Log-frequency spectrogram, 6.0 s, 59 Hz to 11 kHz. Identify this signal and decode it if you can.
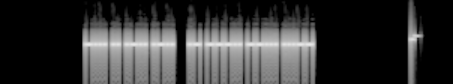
Morse code, heard as a keyed tone, about 37 wpm, 700 Hz. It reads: BILL A873
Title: CWT Exchange 40wpm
